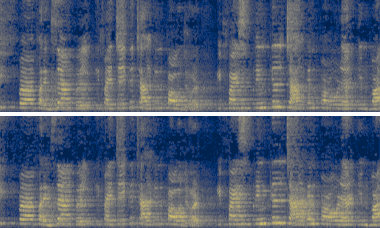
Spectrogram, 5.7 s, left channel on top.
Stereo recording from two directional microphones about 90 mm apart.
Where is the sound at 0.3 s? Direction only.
35° right (ahead or behind).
